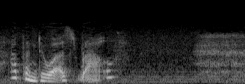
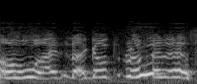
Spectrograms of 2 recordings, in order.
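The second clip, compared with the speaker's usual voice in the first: sobbing the words out, higher; wife sobbing to her husband in remorse; crying; 9 semitones higher than usual. Acted.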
